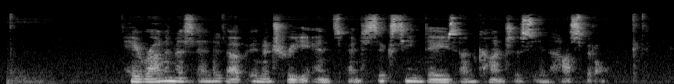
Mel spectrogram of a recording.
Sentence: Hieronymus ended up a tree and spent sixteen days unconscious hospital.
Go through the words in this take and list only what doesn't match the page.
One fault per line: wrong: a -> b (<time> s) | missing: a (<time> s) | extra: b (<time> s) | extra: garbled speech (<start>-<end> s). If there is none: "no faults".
extra: in (2.5 s)
extra: in (5.4 s)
